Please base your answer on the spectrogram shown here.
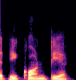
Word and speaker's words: raconteur: यहाँ से एक बहुत अच्छा वर्ड बनता है रिकॉन्टियर।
